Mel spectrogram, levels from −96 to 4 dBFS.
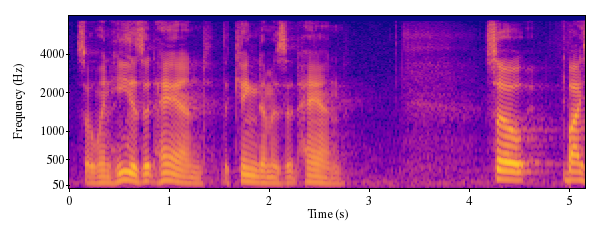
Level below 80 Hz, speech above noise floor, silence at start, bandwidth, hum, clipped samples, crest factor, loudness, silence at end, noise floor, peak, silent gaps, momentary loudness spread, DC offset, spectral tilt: -46 dBFS; 33 dB; 0.1 s; 7.6 kHz; none; under 0.1%; 18 dB; -17 LUFS; 0 s; -50 dBFS; -2 dBFS; none; 19 LU; under 0.1%; -5.5 dB/octave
